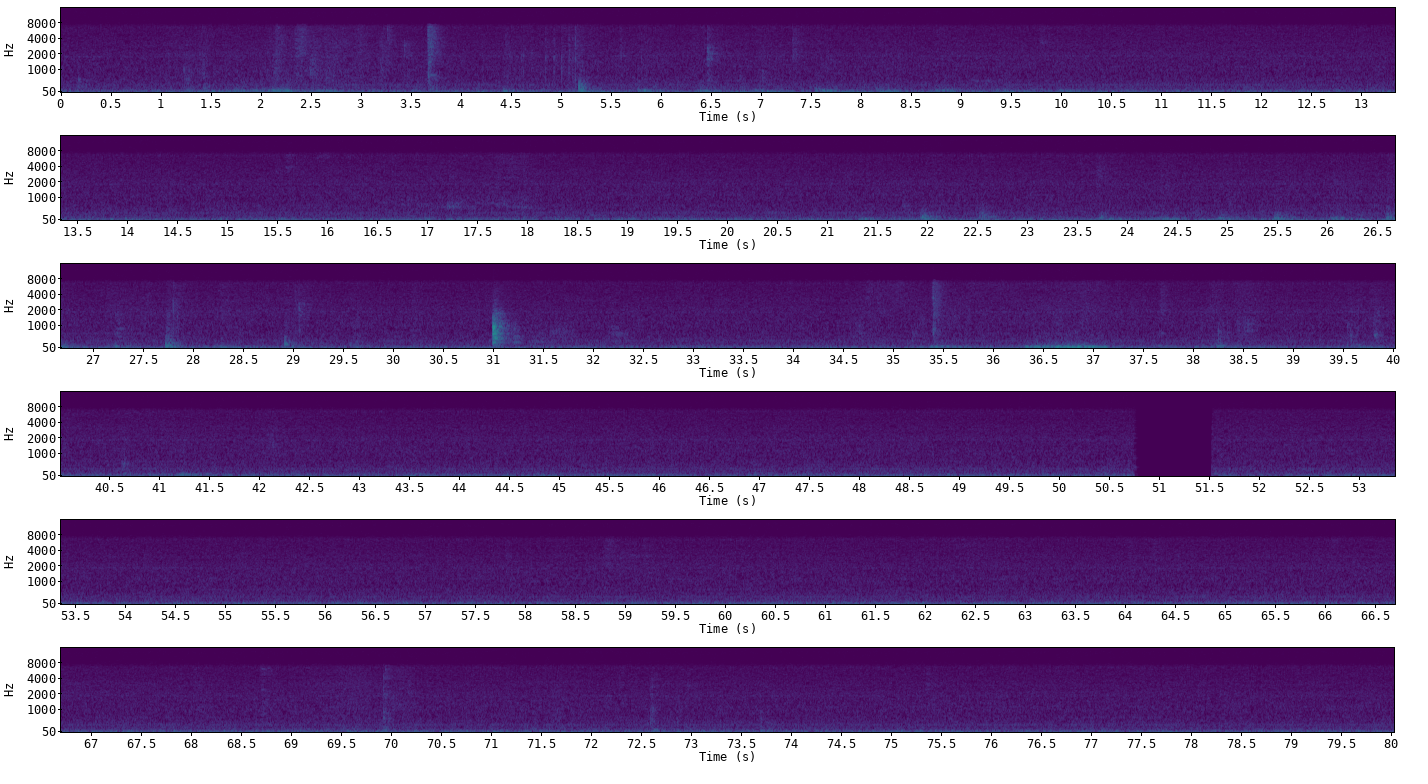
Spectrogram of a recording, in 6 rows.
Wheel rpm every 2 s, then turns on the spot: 0, 0, 0, 0, 0, 0, 0, 0, 0, 0, 0, 0, 0, 0, 0, 0, 0, 0, 0, 0, 0, 0, 0, 0, 0, 0, 0, 0, 0, 0, 0, 0, 0, 0, 0, 0, 0, 0, 0, 0.
none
